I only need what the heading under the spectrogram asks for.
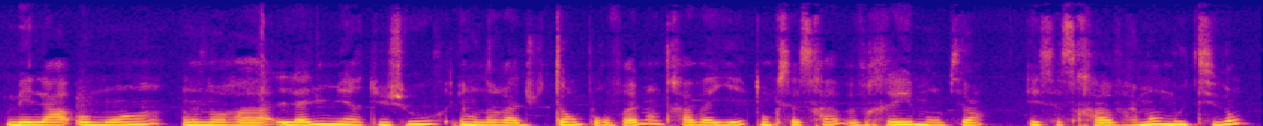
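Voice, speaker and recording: Woman vlogger, very mellow dark tone, slightly high pitch, casual voice-over, self-deprecating, hesitant fillers. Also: steady tone, moderate pace, hardly any pauses. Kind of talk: casual voice-over for a study-with-me video.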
